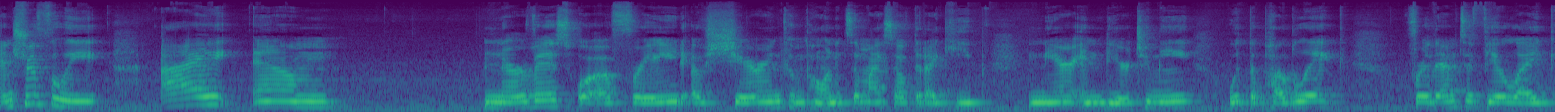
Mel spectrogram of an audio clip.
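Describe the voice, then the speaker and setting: At a fairly slow pace, a woman with an American accent speaks at medium pitch with fairly even intonation. There is audible room echo and noticeable background noise. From Boston, Massachusetts. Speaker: content creator. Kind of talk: casual vlog talk to camera.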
